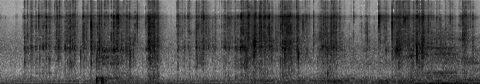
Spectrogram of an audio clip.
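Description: Plastic wrapping on a pack of board game event cards crinkles and crackles in irregular close, quiet bursts as fingers struggle to open it.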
